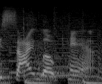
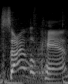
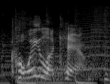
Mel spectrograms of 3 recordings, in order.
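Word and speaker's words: coelacanth: our number one spot today we have the silo cam the silo can't which is spelled nothing like it's pronounced i thought it would be like koala camp but no i guess not anyways these dudes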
